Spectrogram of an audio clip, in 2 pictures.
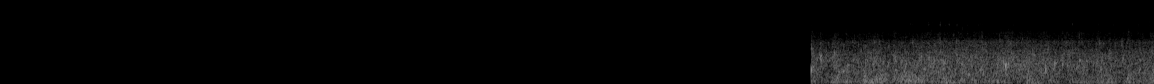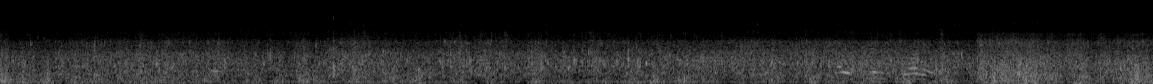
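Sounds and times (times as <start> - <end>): water splashing past boat hull: 8.1 - 23.0.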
